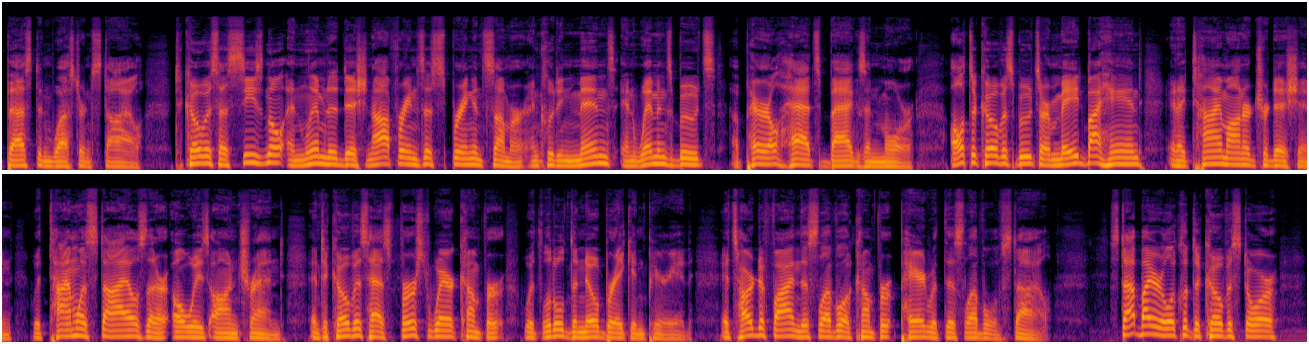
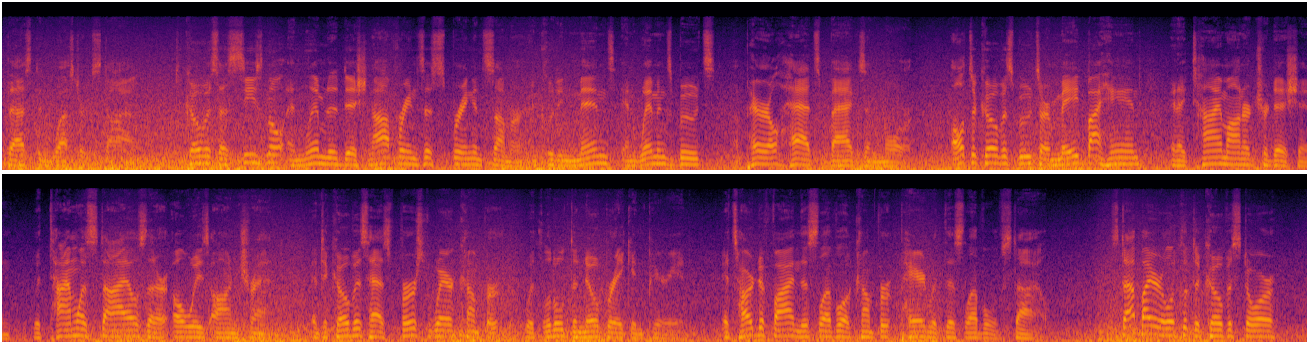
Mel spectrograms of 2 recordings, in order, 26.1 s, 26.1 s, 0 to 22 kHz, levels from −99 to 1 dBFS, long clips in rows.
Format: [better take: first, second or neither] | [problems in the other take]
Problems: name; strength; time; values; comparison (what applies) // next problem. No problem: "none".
first | wind noise on the microphone; occasional gusts; 10 dB below the speech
